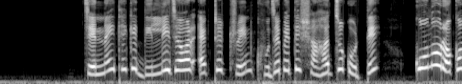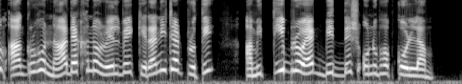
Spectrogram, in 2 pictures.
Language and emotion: Bengali, disgusted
